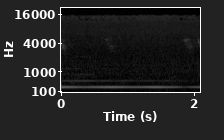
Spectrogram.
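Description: Soundtrack music: a single sustained piano note, struck just before, ringing on and slowly fading.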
